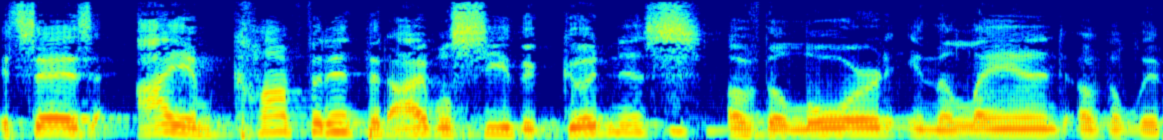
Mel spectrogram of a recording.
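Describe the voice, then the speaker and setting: A man's fairly high, dark, mellow voice at a fairly slow pace, with hardly any pauses and very even loudness. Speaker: preacher. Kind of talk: sermon.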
